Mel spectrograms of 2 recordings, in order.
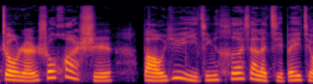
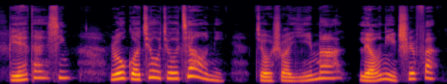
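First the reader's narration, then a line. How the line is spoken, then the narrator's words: Whisper. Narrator (Chinese): 黛玉凑近宝玉，小声地说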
